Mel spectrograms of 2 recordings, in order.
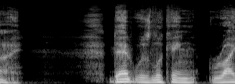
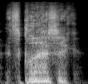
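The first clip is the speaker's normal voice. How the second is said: snarled; 5 semitones higher, 5 dB louder than usual. Acted. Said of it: "snarled Batman".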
